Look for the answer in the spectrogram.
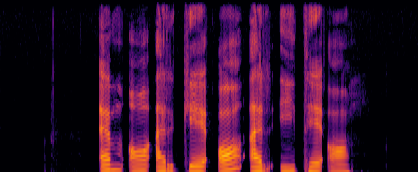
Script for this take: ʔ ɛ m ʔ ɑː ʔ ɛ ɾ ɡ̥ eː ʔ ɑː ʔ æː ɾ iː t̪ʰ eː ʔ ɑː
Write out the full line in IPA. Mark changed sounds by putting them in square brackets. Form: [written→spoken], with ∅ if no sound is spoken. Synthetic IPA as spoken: ʔ ɛ m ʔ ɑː ʔ [ɛ→æ] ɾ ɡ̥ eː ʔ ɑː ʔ [æː→æ] ɾ iː t̪ʰ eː ʔ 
